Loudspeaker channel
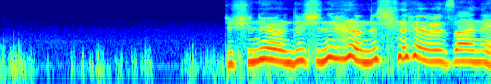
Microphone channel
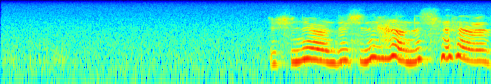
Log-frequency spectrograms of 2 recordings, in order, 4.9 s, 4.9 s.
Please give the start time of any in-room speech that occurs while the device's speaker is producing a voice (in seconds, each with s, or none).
none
